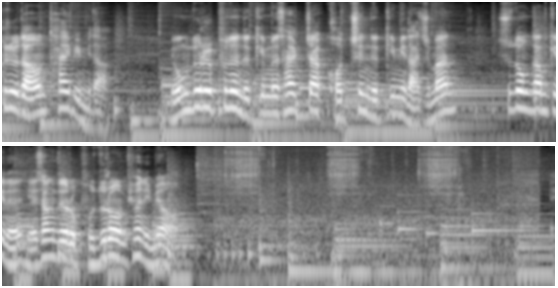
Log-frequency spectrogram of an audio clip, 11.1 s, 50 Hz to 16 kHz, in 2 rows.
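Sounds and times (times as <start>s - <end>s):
background music: 0.0s - 11.0s
watch crown ratcheting: 7.6s - 10.5s.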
